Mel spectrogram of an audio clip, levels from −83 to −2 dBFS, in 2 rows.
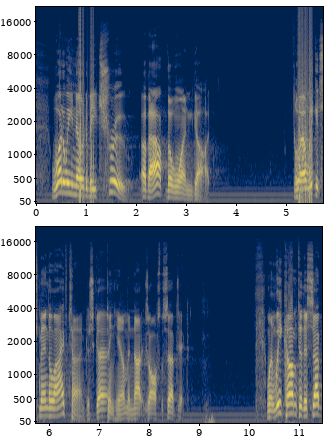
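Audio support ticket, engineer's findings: Processor overload crackle, 0.84 to 1.19 s and 5.23 to 5.54 s. Gritty tearing riding on the sound, then a clean stop. Probable component: host DSP/CPU audio thread. Dozens of consecutive missed deadlines on very short buffers, well under a millisecond each, every miss replaying stale audio with hard edges. Spectrogram: dense vertical broadband streaks across both spans. Waveform: jagged steps and discontinuities. Second burst is denser.

Burst of packet loss, 7.03 to 7.18 s. Sound stretches into a held, dimming tail, then jumps ahead. Probable component: network receive path and concealment. About 120 ms of audio was lost, and 113 ms was filled by extending and fading the last sound, with no silence. Spectrogram: smeared frozen band fading out, hard restart.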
